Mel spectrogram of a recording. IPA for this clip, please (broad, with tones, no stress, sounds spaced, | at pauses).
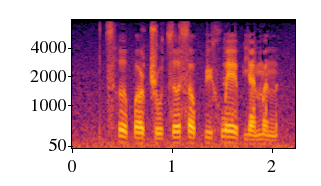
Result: t͡sʰ ɹ̩˥˨ p ɤ˥˨ ʈ͡ʂ u˨˩ t͡s ɹ̩˦ s ɤ˨˦ p y˨˦ x w e˥˨ ɪ̯ p j ɛ˨˦ m ə˨˩ n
